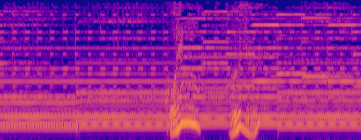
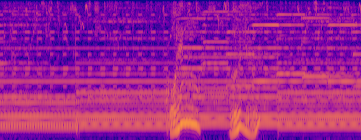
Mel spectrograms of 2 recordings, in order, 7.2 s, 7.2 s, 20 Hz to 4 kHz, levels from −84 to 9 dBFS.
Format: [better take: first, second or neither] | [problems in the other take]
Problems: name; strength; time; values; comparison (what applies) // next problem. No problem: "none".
first | background sound (Bird vocalization, bird call, bird song); 20 dB below the speech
